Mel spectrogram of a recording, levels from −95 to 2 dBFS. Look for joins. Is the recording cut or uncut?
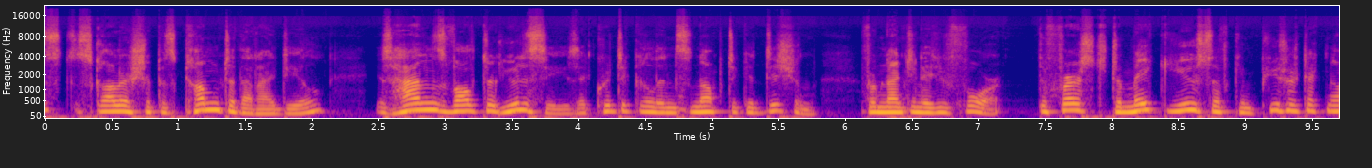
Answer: cut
